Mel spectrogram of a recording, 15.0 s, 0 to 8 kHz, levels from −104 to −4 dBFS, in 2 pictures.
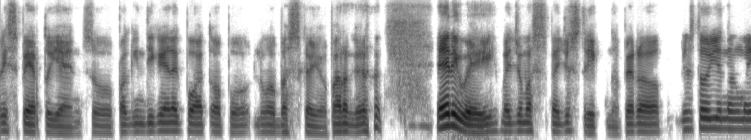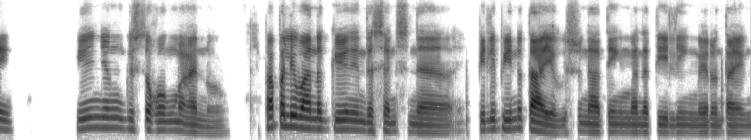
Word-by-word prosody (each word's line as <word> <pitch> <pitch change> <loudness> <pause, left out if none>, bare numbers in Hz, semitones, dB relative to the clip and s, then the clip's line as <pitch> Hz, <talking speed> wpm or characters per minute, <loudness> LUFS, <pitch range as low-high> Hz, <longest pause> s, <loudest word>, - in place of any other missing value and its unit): respeto 120 -3 0
'yan, 95 -3 -2
so 105 -2 -8
'pag 115 0 -5
hindi 125 +1 -4
kayo 135 0 +3
nag-po 125 -1 -2
at 115 - -8
opo, 110 0 -7
lumabas 110 -1 -5
kayo, 95 -2 -3
parang 120 0 +1
gano'n. 120 +2 -2 0.6
Anyway, 120 - +9
medyo 125 +2 -2
mas, 130 - -3
medyo 125 +1 -3
strict 105 -1 -3
na, 95 - -12
pero 120 -1 0 0.2
gusto 155 +3 -1
'yon 170 -1 +2
ng 160 0 -3
may 155 -2 +1 0.7
'yon 175 +3 -3
'yong 180 0 -4
gusto 160 0 -3
kong 145 0 -3
maano 100 -7 -4 0.4
papaliwanag 185 -5 +4
ko - - -4
'yon 150 -2 0
in - - -7
the - - 0
sense 130 -1 -5
na 110 -2 -2 0.3
Pilipino 155 +2 -1
tayo 120 -9 +5
gusto 105 +5 -9
nating 120 -1 -2
manatiling 115 -1 -4
mayroon 110 0 -4
tayong 110 -1 -1
120 Hz, 170 wpm, -25 LUFS, 110-150 Hz, 0.7 s, Anyway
